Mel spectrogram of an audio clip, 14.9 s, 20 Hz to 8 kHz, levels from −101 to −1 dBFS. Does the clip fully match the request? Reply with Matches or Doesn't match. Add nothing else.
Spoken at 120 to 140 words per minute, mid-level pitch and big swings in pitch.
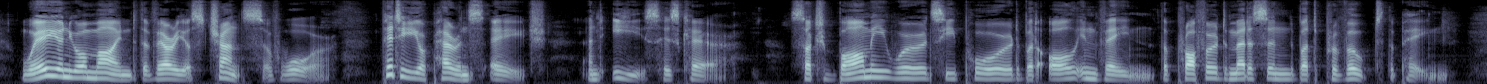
Doesn't match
